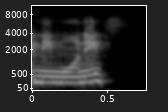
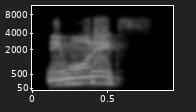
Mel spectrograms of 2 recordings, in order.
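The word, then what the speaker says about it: mnemonics: हाँ, देखिए निमोनिक्स, जरा देखिए स्पेलिंग, इसको पढ़ेंगे निमोनिक्स, लिखेंगे MEMONICS, निमोनिक्स।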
